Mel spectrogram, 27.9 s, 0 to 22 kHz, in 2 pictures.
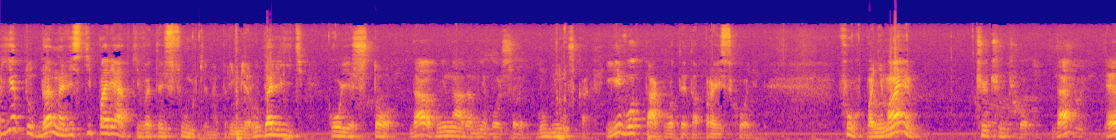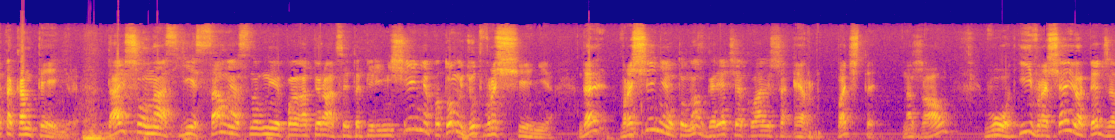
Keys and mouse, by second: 3.2 Delete, 7.2 Tab, 9.0-10.8 middle drag, 10.8-12.1 drag, 12.1 middle click, 12.4 click, 12.7-13.9 middle drag, 21.4-23.2 middle drag, 24.3 r.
